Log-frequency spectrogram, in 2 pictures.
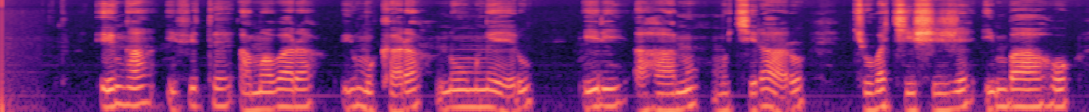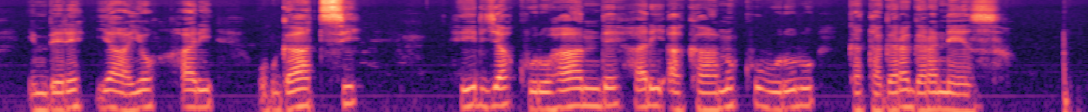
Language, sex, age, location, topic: Kinyarwanda, male, 25-35, Huye, agriculture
